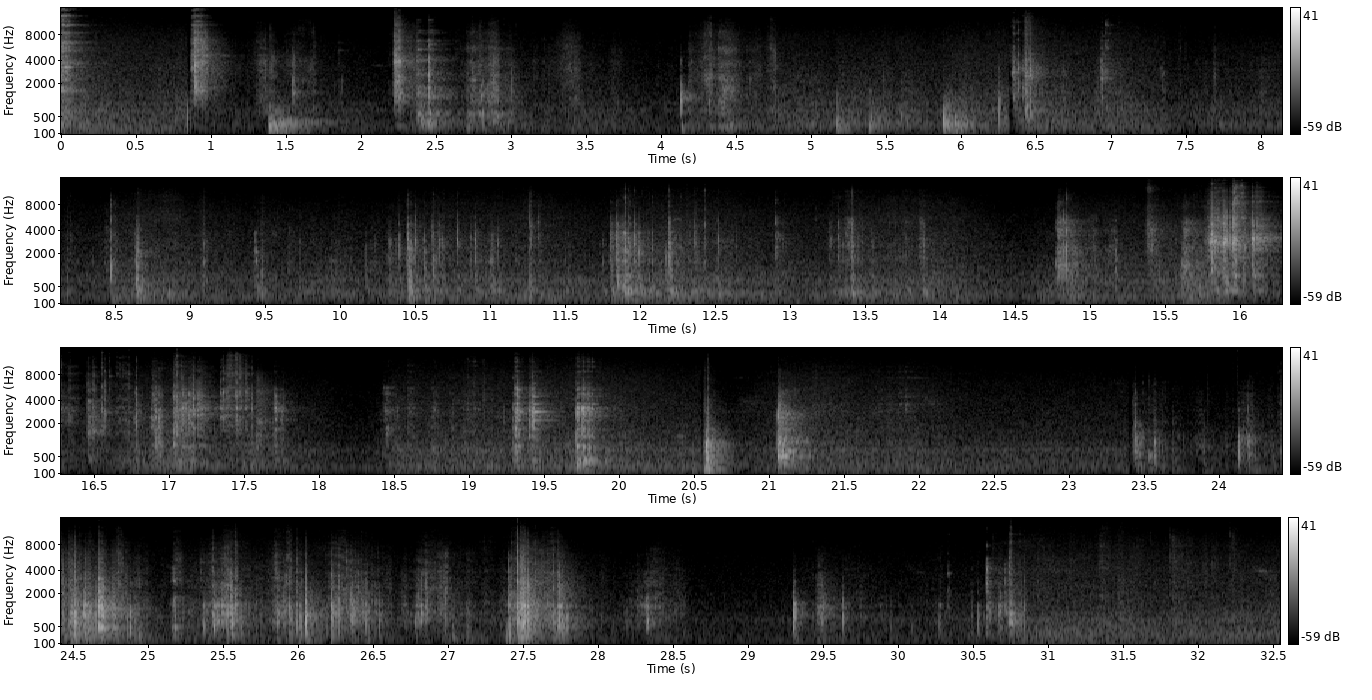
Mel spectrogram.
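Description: Steel and friction clutch plates from a Harley Sportster's clutch clinking and clicking against each other and the clutch hub as they are pried off and handled: a long series of irregular light metallic knocks, busiest about halfway through and again near the end.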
